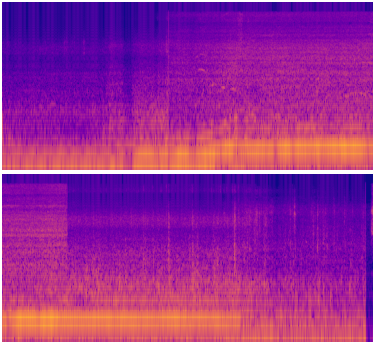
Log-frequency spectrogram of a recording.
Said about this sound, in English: So I took the truck for mud drags.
